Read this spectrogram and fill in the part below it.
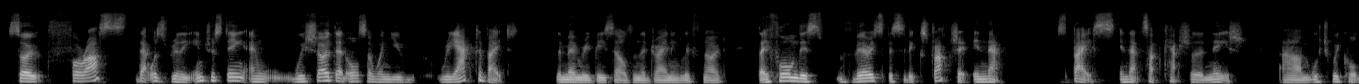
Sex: male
